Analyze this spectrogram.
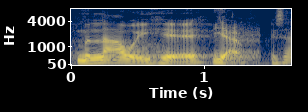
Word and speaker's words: Malawi: said if we're going to be doing like Malawi here yeah is that how you say it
